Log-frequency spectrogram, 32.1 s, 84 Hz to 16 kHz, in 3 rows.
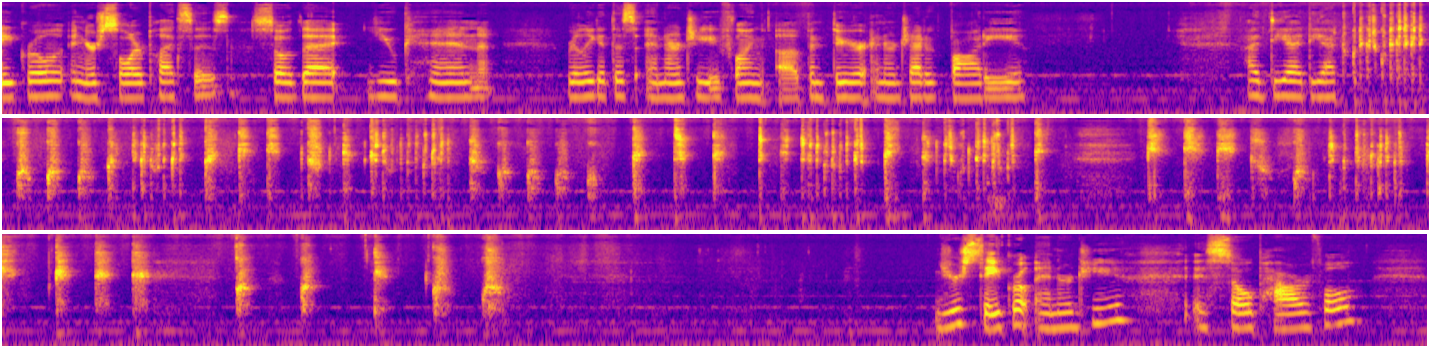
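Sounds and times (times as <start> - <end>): woman making tongue clicks: 10.0 - 18.7, 19.3 - 22.6, 23.2 - 25.2
breathy hissing sounds: 10.1 - 26.2.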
